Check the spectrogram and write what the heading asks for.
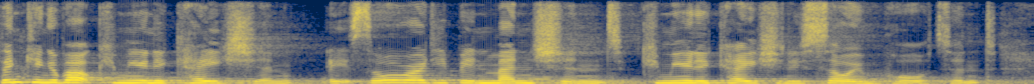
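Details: Adult woman speaking; no voice disorder.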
